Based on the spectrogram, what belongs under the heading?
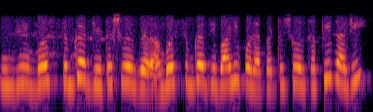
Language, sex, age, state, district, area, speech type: Kashmiri, female, 18-30, Jammu and Kashmir, Bandipora, rural, conversation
